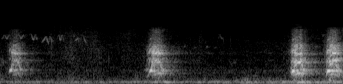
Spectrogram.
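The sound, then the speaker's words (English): A dog named Peanut barks four times in short bursts, one near the start, one in the middle, then two quick barks close together at the end, over a low steady hum, during obedience training with commands such as come, stay and sit. “Stay, boy. Good boy. Good dog. Sit.”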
